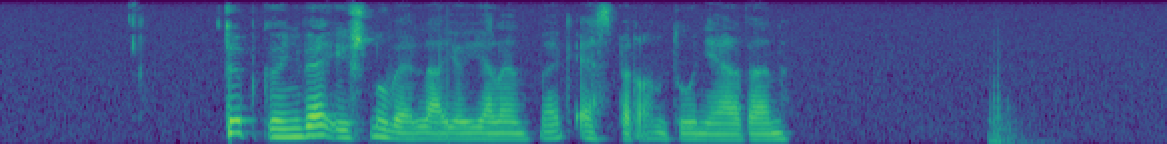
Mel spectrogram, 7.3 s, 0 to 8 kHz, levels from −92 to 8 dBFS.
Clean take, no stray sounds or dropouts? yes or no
no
